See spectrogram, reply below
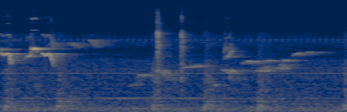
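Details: Kept white-rumped shama singing a fast, varied phrase of clear whistles. The notes sweep up and down at high pitch, broken by sharp clicking snaps and short trills, over a faint steady background hum.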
